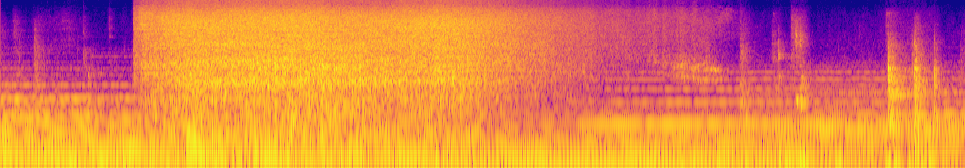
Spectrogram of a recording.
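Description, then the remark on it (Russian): Water is poured onto hot stones in the stove of a banya (Russian sauna) to make the first steam, bursting into a loud, sustained hiss of steam that swells for several seconds and slowly fades, followed by scattered crackles and drips. “И в первый раз подам воду на камни, для того, чтобы у нас появился первый пар.”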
